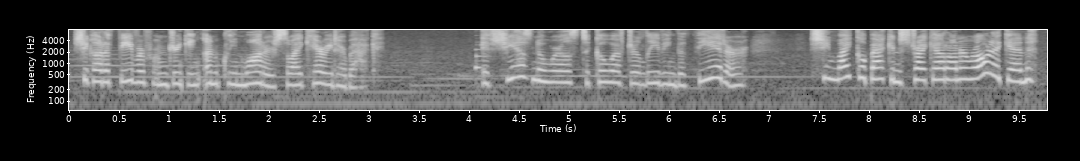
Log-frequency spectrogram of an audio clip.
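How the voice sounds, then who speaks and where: A woman playing a gentle, earnest young theater dancer in a video game. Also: sits high, a little fast, soft background music, lightly acted. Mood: earnest, determined.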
